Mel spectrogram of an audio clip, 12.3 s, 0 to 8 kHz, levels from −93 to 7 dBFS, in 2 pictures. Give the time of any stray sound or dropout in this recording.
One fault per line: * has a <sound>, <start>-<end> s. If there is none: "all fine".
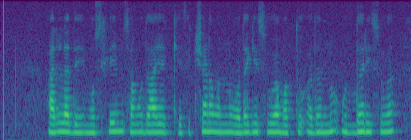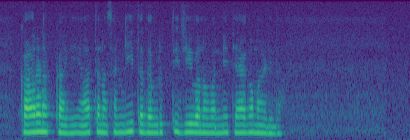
all fine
